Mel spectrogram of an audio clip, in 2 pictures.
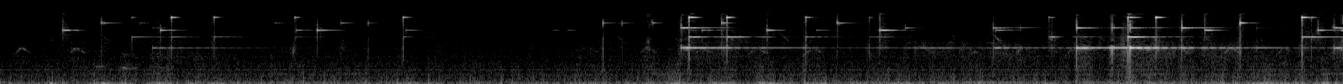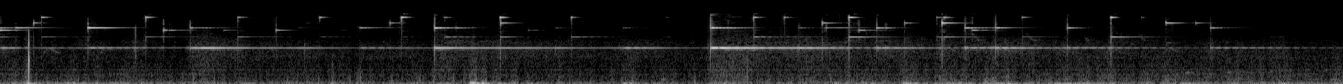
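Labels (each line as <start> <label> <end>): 0.0 A bird sings in the distance. 1.4
0.4 Wind chimes tinkling in the wind. 4.5
5.9 Wind chimes tinkle continuously, producing high and low tones. 26.4
6.3 A bird sings continuously in the distance outdoors. 26.9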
